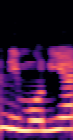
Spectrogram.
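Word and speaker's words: pneumonia: लिए ध्यान से देखना निमोनिया लिखा जाता है एंड से शरीर पीछे लेकिन पढ़ते यहां पर निमोनियां पड़ते हैं यहां पर साइलेंट रहता है और इस बैक्टीरिया का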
